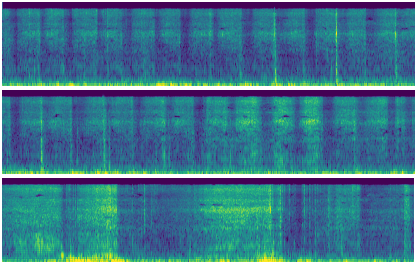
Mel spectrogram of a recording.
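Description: A hand brushes and scrapes loose snow off a surface.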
